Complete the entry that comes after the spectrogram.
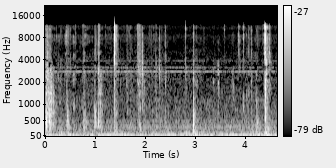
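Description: A utility knife blade carves crumbly shavings from a solid yellow soap bar with purple remnants, held in the hand. Soft, dry scraping and crackling ticks come in quick irregular bursts, with two sharper, bright snaps standing out. Each sound is quiet and dies away almost instantly.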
